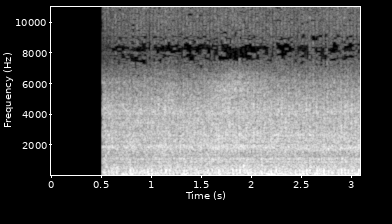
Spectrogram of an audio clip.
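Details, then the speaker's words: Carbureted motorcycle just started: steady fast busy idle that never settles; choke not retracting leaves idle very high; carburetor leaking fuel and starter solenoid suspected bad. "Plus the auto is so damn high. Try it again."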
